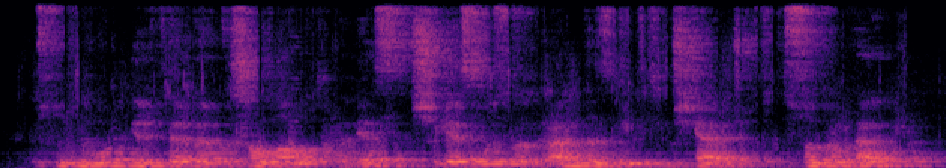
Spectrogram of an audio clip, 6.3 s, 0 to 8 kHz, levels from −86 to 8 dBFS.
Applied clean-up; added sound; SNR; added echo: neural separator model SepFormer DNS4.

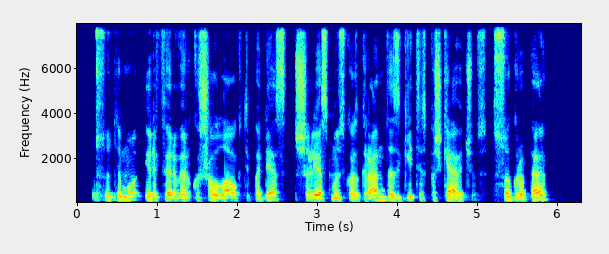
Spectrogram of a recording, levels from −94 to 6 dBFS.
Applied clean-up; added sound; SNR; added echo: none; none; none; none.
